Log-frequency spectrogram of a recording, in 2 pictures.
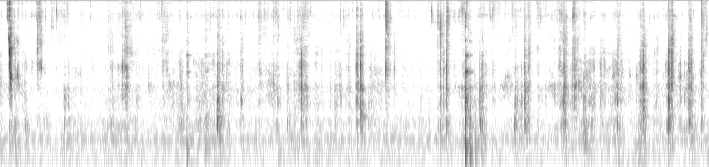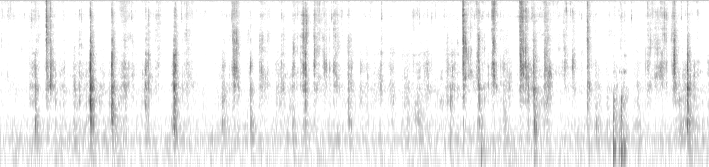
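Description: Close-up eating sounds: a person chewing chicken and rice eaten by hand, with many irregular wet mouth clicks and smacks.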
